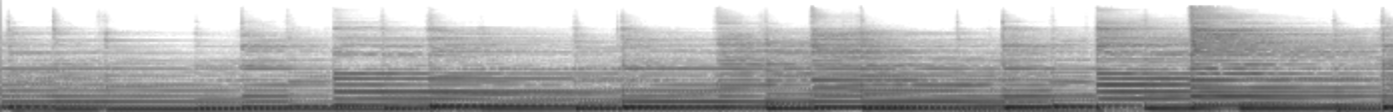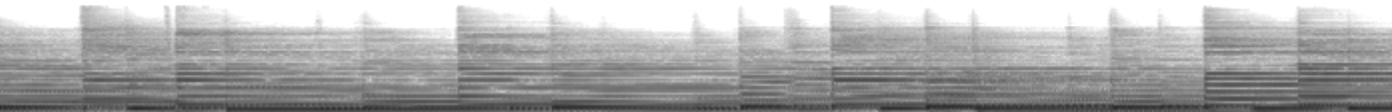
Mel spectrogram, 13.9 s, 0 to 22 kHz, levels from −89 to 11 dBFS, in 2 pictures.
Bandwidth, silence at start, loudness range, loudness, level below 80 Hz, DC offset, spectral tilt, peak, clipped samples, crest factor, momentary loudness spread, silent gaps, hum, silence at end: 9.6 kHz; 0 s; 1 LU; -15 LUFS; -40 dBFS; 0.2%; -7.5 dB/octave; -2 dBFS; under 0.1%; 12 dB; 5 LU; none; none; 0 s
